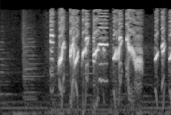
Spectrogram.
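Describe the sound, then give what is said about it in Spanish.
A bird chirps in quick, bright bursts, a rapid series of high, sweeping tweets heard clear with no one talking over it. “¿Y ves el pájaro? Lo estoy escuchando y lo estoy viendo.”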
